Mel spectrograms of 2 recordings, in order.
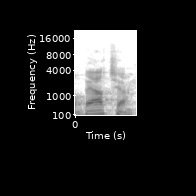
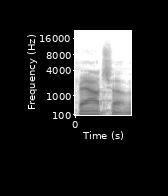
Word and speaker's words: Boucher: Oh, Boucher. – Boucher, that's the one.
